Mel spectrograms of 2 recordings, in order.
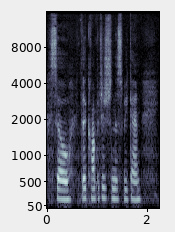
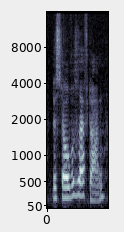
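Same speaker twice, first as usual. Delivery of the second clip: ordinary talk, nothing marked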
